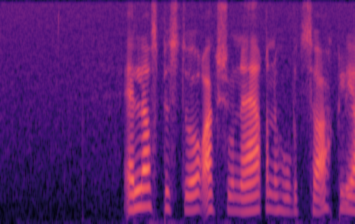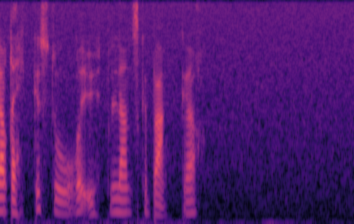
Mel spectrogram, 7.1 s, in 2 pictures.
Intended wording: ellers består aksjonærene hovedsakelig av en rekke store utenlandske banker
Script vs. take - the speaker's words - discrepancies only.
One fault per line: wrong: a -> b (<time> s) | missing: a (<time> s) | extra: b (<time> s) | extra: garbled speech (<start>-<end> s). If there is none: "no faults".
missing: av (3.5 s)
